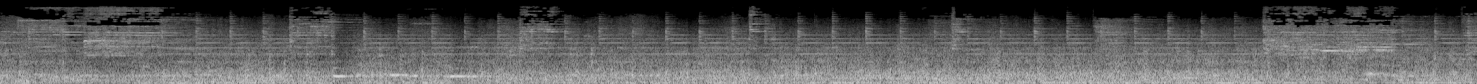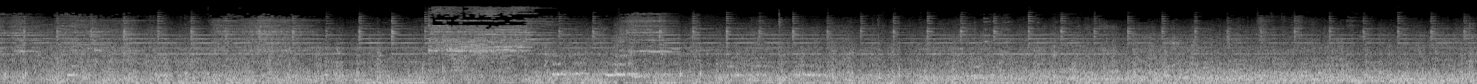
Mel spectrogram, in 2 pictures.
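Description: Freight cars rolling through a grade crossing: a steady rumble and clatter of wheels on rail, with the crossing signal's bell ringing. Two brief wheel squeals come about 13 and 19 seconds in.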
